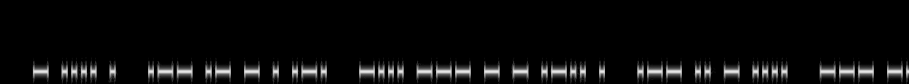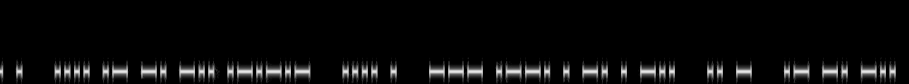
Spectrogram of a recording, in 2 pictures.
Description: Morse code, heard as a keyed tone, about 25 wpm, 600 Hz. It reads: THE WATER BOTTLE WITH ONE HAND. HE OPENED IT AND
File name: the old man and the sea part 1 25wpm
